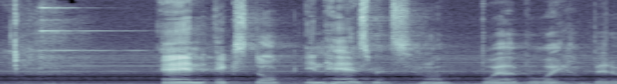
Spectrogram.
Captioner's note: bell rings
